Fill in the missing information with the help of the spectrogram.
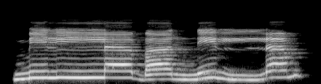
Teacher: ساکن لیٹر کو چھوڑ دیا اور میم کو لام مشدد کے ساتھ ملایا۔ یہاں پر یہی مسٹیک کرتے ہیں اور بہت سے لوگوں کی غلطی یہی ہو جاتی ہے کہ من لبا نون کو بھی پڑھ دیتے ہیں، یہاں نون کو ہم نہیں پڑھیں گے، من لبن لم۔ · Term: ادغام بلا غنہ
